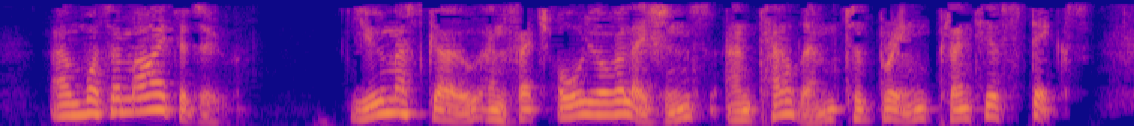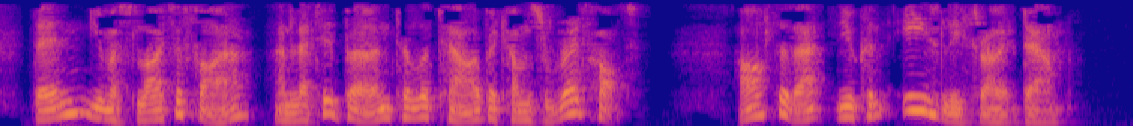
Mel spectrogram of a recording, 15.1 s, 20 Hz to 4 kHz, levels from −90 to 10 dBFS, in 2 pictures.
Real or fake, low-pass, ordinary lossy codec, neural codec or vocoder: real; 3.6 kHz; MP3, 16 kbps; none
